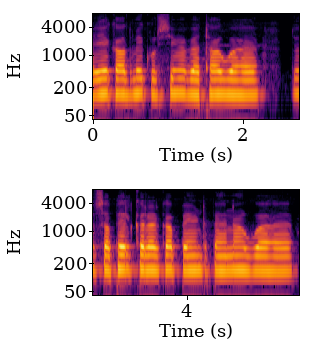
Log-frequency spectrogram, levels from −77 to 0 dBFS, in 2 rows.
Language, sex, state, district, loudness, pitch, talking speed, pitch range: Hindi, male, Jharkhand, Deoghar, -18 LUFS, 150 Hz, 165 wpm, 145-155 Hz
